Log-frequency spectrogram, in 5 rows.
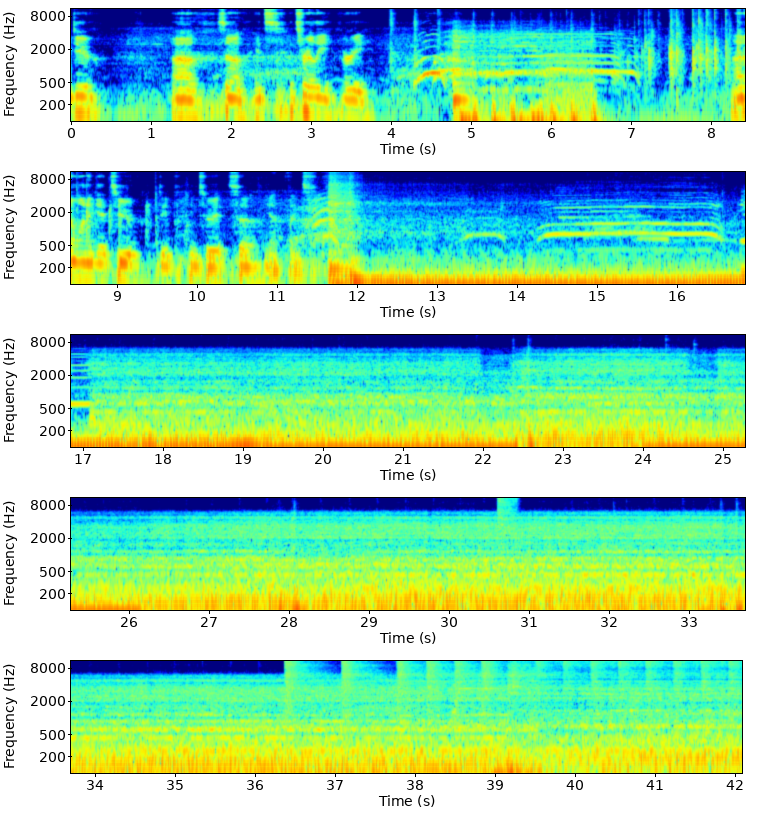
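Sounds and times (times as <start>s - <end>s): distorted guitars: 4.8s - 6.8s, 11.4s - 42.0s
low bass drone: 11.7s - 42.0s.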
